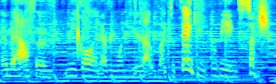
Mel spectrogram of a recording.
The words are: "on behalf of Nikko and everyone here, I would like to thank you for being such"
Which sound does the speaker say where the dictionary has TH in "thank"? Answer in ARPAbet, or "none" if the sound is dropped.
TH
